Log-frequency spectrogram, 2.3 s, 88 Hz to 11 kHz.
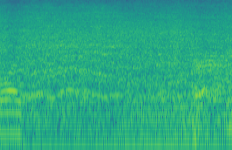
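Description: Several 1/8-scale nitro RC truggies racing on a dirt track, their small engines running together as a steady, dense din.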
